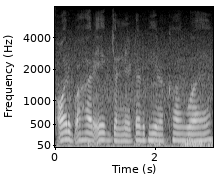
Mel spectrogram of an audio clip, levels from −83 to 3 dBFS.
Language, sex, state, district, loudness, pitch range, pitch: Hindi, male, Uttar Pradesh, Etah, -18 LUFS, 145-155 Hz, 150 Hz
